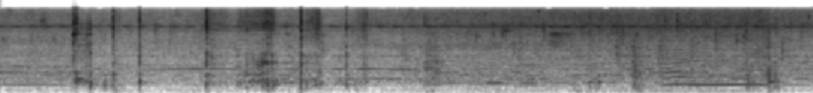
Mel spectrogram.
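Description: Ground chicken skin and onion frying in an iron kadai: a steady sizzle, with a few sharp clicks and knocks scattered through it.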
